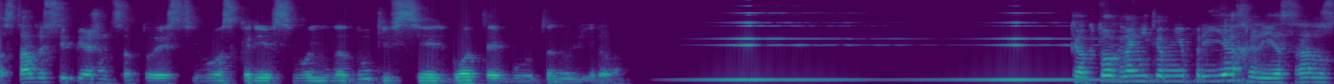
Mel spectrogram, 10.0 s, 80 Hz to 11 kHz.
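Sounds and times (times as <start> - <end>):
low electronic tone: 5.0 - 9.4
high chime-like shimmer: 5.2 - 9.4.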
